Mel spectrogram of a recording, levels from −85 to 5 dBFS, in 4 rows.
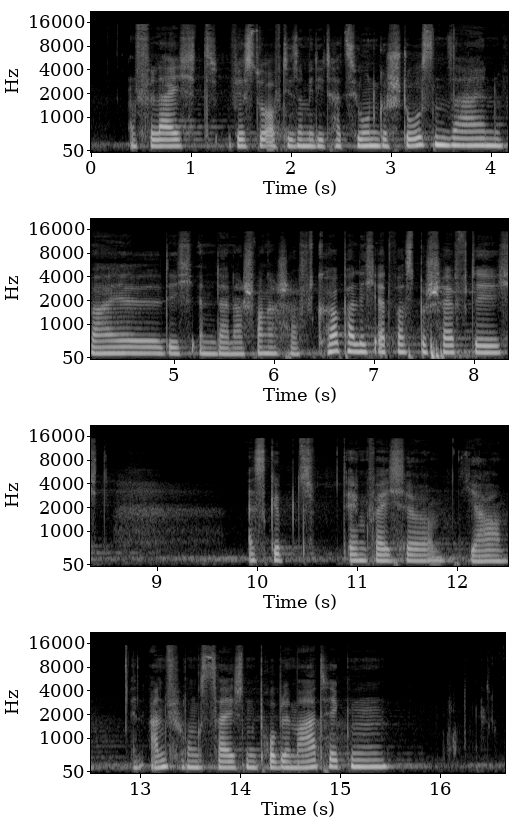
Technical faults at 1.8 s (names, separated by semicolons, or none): none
